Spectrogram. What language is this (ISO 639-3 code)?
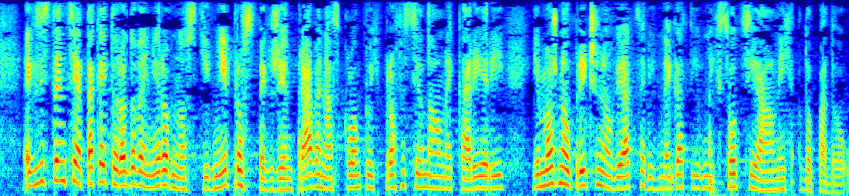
slk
